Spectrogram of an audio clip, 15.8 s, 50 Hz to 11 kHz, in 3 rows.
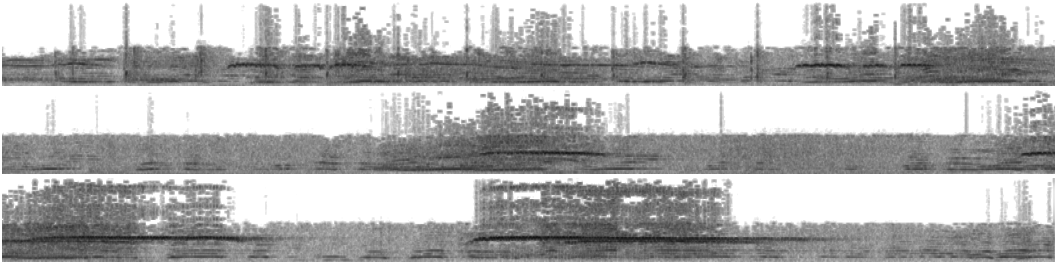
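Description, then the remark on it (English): Close to 100 youths march from town house to the offices of the Zimbabwe Electoral Commission in the capital, chanting slogans and shouting together in a dense, steady roar, while shrill whistle blasts cut through several times, especially toward the second half. “Close to 100 youths marched from townhouse to the offices of the Zimbabwe Electoral Commission, chanting slogans and blowing whistles.”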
